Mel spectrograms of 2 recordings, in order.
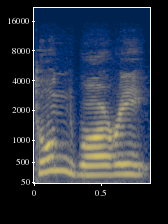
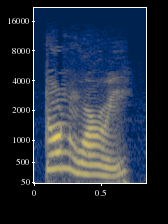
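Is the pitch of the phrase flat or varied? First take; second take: flat; varied. First: The phrase is said on a flat pitch. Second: The phrase is said with rising and falling pitch. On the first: The speaker calls it wrong. "이렇게 안 하고" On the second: The speaker calls it right. "영어는 음이 있다라고 생각하세요"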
